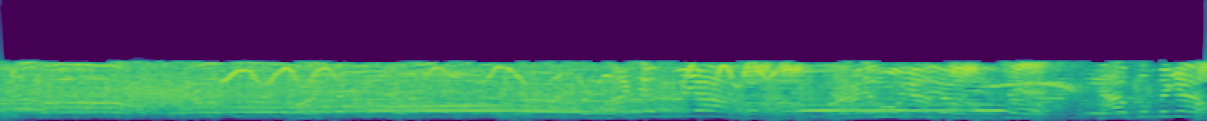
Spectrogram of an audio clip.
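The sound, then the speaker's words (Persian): An audience on a Persian-language entertainment show applauds a contestant. Dense, steady clapping with cheering, whoops and crowd voices mixed in runs throughout and thins slightly near the end. “معرفی می کنم شرکت کننده دستمال به دست برنامه شنگول خواست لطفاً تشویقش کنید”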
